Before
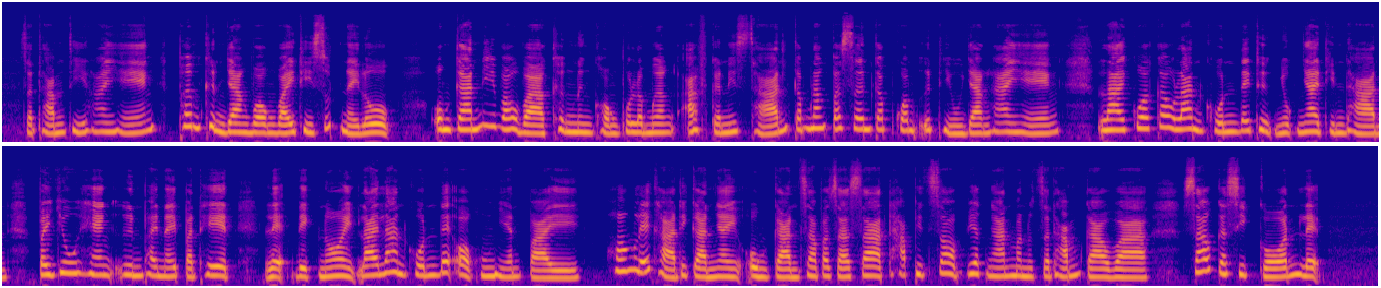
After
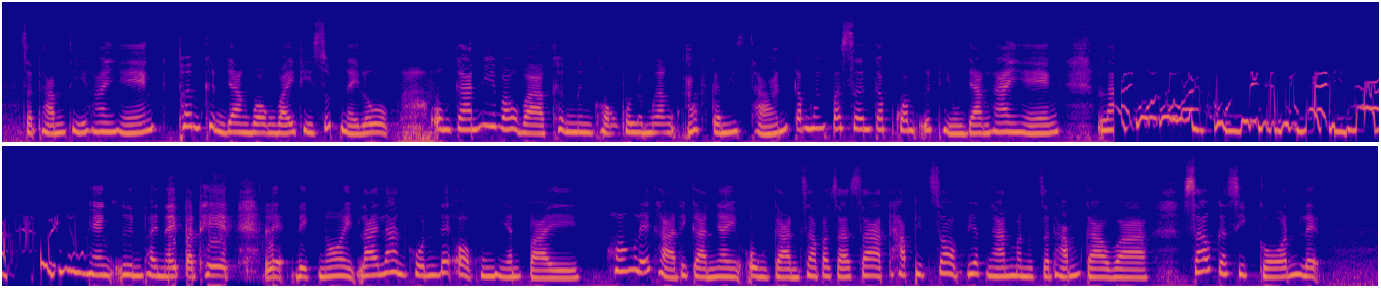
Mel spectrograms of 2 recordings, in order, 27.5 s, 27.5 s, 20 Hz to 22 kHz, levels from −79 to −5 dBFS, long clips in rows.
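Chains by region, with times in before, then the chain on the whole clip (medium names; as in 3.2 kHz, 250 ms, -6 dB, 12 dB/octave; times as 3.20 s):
3.69–4.37 s: Chebyshev low-pass 3.4 kHz, order 5 + upward compressor, threshold -23 dBFS
6.00–8.38 s: peaking EQ 140 Hz +13.5 dB 0.68 oct + lamp-driven phase shifter 2.2 Hz
11.11–14.64 s: formants replaced by sine waves + bands offset in time lows, highs 80 ms, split 750 Hz + compression 2:1, threshold -32 dBFS
15.43–16.48 s: high-pass 230 Hz + overdrive pedal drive 21 dB, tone 7.1 kHz, clips at -12 dBFS
whole clip: tilt EQ -2 dB/octave; compression 6:1, threshold -30 dBFS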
